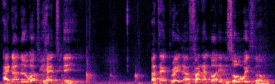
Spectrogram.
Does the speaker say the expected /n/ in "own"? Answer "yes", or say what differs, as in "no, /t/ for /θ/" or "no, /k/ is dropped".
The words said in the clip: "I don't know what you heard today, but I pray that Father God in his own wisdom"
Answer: no, /l/ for /n/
